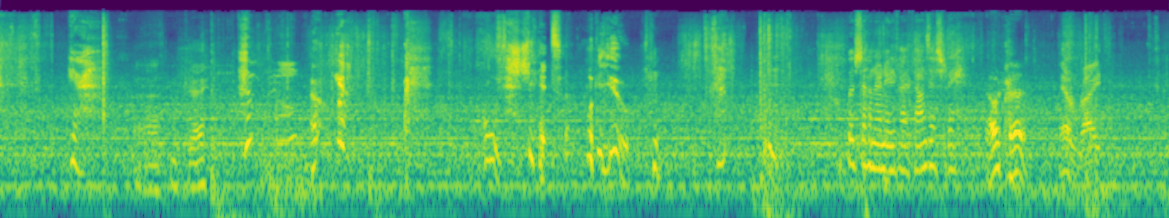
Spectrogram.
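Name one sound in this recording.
A young woman talks playfully.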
